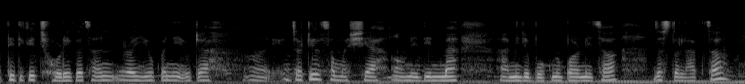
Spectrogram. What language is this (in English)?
Nepali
